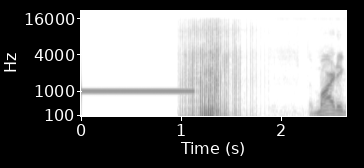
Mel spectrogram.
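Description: Static hisses briefly from a television.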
